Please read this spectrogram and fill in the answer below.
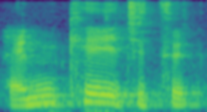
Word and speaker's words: MKZ: 보여주고 있는 중형 세단 mk 치트 mk 치 로 발음하는 게 좀 더 현대적인 것 같아요 이날 할인된 의 어떻게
